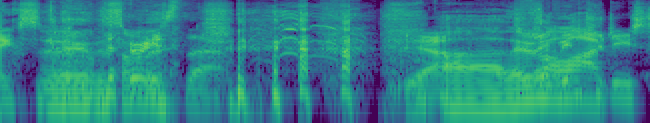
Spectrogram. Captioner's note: laughter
